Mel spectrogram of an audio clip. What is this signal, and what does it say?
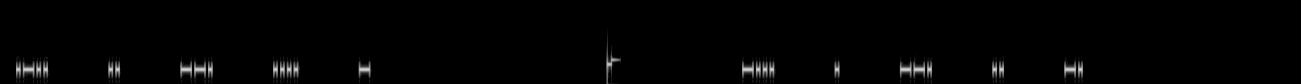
Morse code, heard as a keyed tone, about 36 wpm, spaced as for 12 wpm, 690 Hz. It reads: LIGHT BEGIN
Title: 6x Character Spacing - Top 300 Words - 35wpm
